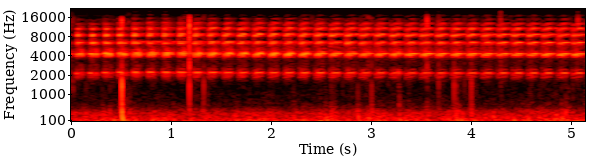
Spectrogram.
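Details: Evening cicada calling on a late-summer morning at a camp in Izu, Japan, beside a crackling bonfire: a rapid, very regular high-pitched pulsing trill, about three pulses a second, with sharp pops from the fire.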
